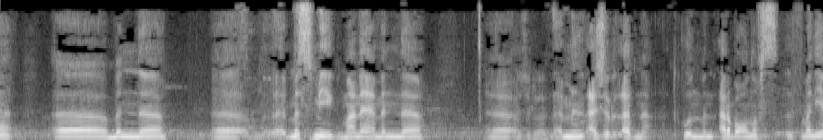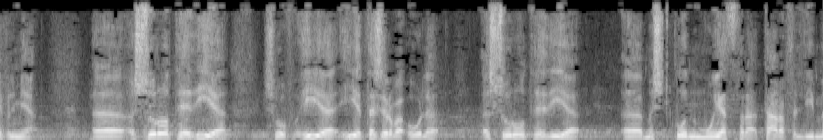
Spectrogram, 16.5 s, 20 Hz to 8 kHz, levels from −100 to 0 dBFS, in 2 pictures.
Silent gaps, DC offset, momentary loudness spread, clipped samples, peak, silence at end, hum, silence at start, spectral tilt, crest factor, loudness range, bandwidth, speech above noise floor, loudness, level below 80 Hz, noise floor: none; under 0.1%; 15 LU; under 0.1%; 0 dBFS; 0 s; none; 0 s; -4 dB/octave; 16 dB; 6 LU; 8 kHz; 22 dB; -16 LUFS; -62 dBFS; -37 dBFS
